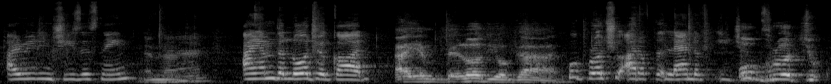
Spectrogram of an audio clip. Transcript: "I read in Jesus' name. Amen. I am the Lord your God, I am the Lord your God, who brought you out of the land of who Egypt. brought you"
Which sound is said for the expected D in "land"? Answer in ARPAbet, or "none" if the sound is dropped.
D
